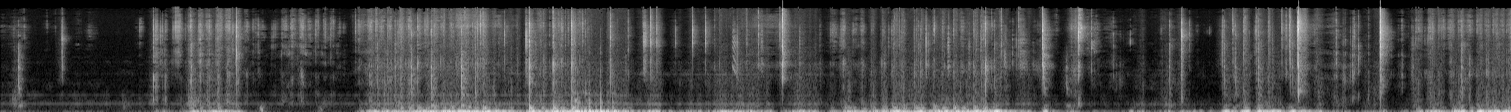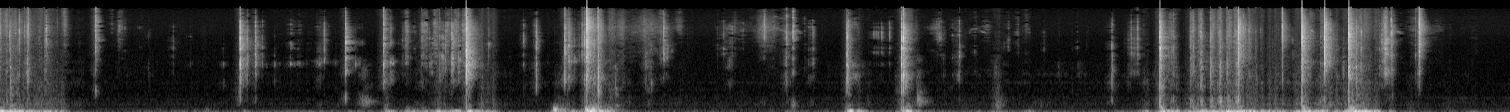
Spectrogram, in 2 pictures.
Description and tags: Me cutting through a plastic ID card with a piece of the same card. Sounds pretty cool.
grind, plastic, serrated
